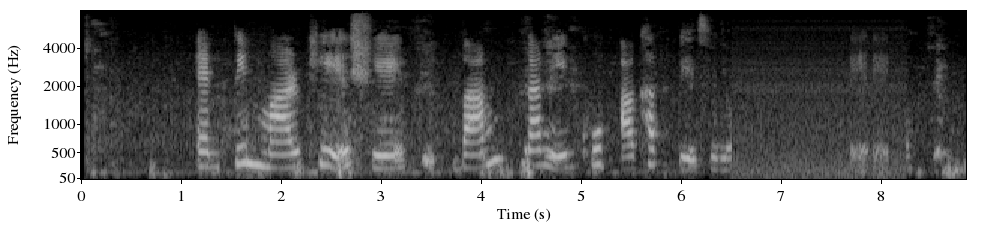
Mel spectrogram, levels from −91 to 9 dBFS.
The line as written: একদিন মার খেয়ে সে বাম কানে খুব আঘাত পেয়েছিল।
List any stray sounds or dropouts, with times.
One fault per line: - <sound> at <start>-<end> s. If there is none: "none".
- laugh at 7.7-8.1 s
